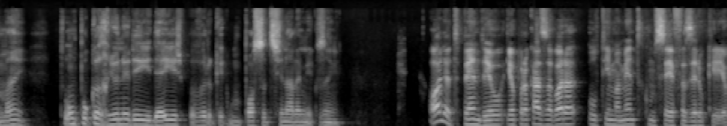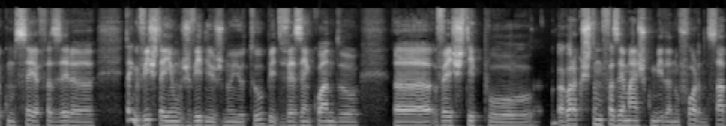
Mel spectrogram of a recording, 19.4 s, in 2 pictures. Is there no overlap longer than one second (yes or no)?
yes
